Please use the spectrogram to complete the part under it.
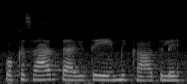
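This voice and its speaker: A woman reading the lines of a father who coaxes his young daughter, speaking softly and patiently in a storybook reading. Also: medium pitch, little pitch movement, moderate pace, slight background noise, lightly acted. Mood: coaxing. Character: loving but harried father, adult man.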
